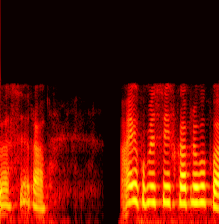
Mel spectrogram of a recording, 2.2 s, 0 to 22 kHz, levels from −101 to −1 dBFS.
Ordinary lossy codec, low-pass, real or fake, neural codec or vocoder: none; 5.4 kHz; fake; codec, 16 kHz, 4.8 kbps, FACodec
